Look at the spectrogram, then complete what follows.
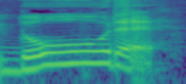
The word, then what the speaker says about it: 노래: Now, if the consonant is in the middle of the word, like 소리, then it actually the tongue moves further back and it flickers like this. So can you see? So it does this. So 소리, 소리, or 노래, 노래. So sometimes it touches barely, sometimes it doesn't touch at all because your tongue is moving so fast.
